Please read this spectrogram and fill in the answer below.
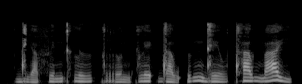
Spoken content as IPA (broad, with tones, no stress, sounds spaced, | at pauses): d i˩˦ a̯ f e˦˥ n kʰ l ɯː˦˥ k r o˨˩ n k l e˥˩ ʔ d a˨˩ w ʔ ɯ˥˩ ŋ d eː˧ w tʰ a˥˩ w m a˥˩ j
